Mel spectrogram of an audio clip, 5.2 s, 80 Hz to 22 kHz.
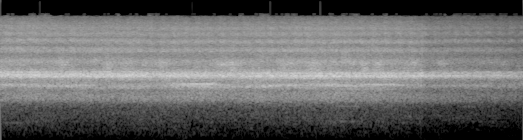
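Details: Ezo haruzemi cicadas in full voice on 1 June 2019 by the Ōkiri level crossing on the Kamaishi Line, Japan: a loud, continuous shimmering high buzz with a faint rapid pulsing, fading slightly at the end.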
